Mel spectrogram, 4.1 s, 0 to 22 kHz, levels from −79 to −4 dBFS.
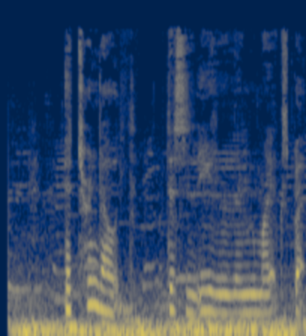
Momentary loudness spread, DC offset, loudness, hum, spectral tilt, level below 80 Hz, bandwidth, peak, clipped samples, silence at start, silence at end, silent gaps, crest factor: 7 LU; under 0.1%; -25 LUFS; none; -6 dB/octave; -24 dBFS; 16.5 kHz; -8 dBFS; under 0.1%; 0.1 s; 0 s; none; 14 dB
